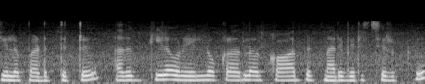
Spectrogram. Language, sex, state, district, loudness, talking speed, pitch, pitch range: Tamil, female, Tamil Nadu, Chennai, -11 LUFS, 155 wpm, 195 Hz, 190-205 Hz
